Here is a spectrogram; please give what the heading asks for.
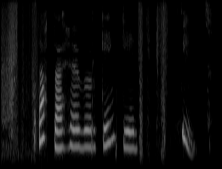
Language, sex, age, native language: Icelandic, female, 9, Icelandic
